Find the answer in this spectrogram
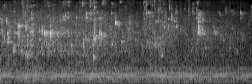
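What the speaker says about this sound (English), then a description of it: "And all we're going to do is cover them with some water." Water running into a pot of whole oranges, a steady splashing tap-like pour lasting throughout, close and moderately loud with no talking.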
